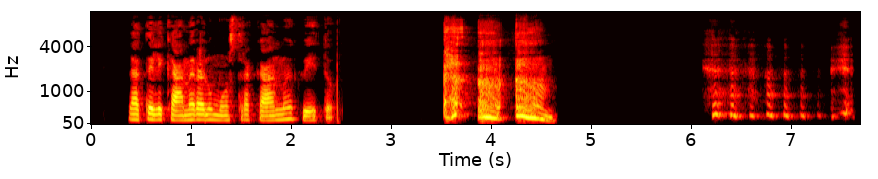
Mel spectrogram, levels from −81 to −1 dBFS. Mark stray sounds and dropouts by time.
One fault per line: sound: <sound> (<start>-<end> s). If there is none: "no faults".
sound: throat clearing (3.5-4.7 s)
sound: laugh (6.1-7.7 s)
